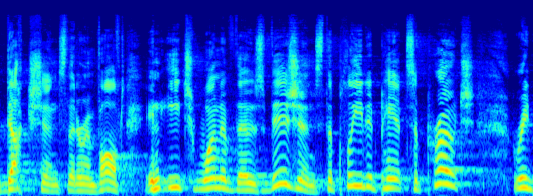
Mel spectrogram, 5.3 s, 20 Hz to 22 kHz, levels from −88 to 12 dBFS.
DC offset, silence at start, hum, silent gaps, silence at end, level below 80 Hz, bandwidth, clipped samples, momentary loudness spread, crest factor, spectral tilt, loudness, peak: under 0.1%; 0 s; none; none; 0 s; -68 dBFS; 16 kHz; under 0.1%; 7 LU; 20 dB; -5 dB/octave; -26 LUFS; -6 dBFS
